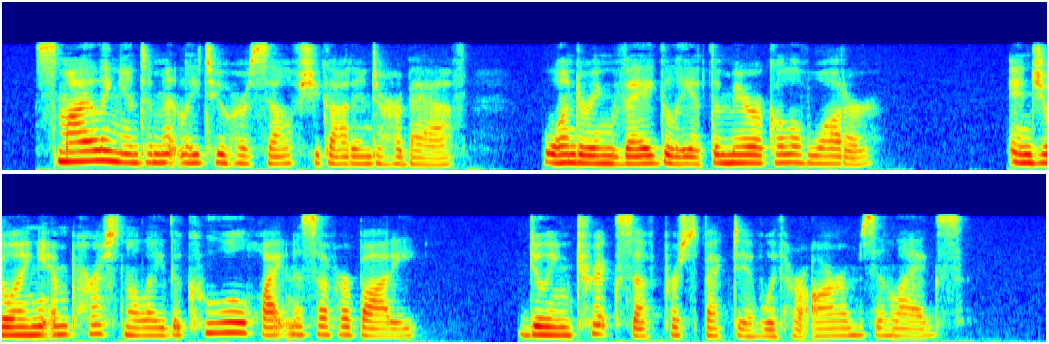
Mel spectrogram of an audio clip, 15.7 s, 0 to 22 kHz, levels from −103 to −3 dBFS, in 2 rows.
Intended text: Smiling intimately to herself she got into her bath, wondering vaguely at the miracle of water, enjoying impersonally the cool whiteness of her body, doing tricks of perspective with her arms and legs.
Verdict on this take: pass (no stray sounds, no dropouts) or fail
pass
